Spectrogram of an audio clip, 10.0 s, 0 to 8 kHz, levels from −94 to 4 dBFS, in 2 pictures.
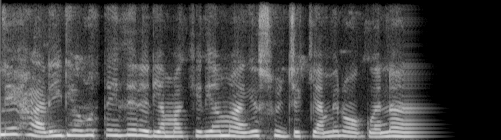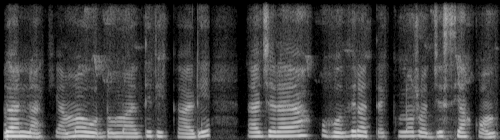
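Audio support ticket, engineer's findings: Long network dropout, 4.04–5.09 s, after "ma gĩcunjĩ kĩa mĩrongo", resumes at "kĩa maũndũ ma". Concealment buzz fades, then 0.58 s of silence. About 0.6 s of speech lost. Waveform: decaying tail, then flat line. Spectrogram: smeared harmonics, then blank. Likely packet loss upstream.

Jitter buffer speed-up, 6.72–9.86 s, starting right after "kĩa maũndũ ma". Speech runs about 9% fast at unchanged pitch and sounds hurried. The buffer drains its backlog by cutting short pitch-period chunks, roughly 0.3 s in total. Spectrogram: harmonic spacing unchanged, syllables compressed in time, G.722 band ending at 8 kHz.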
